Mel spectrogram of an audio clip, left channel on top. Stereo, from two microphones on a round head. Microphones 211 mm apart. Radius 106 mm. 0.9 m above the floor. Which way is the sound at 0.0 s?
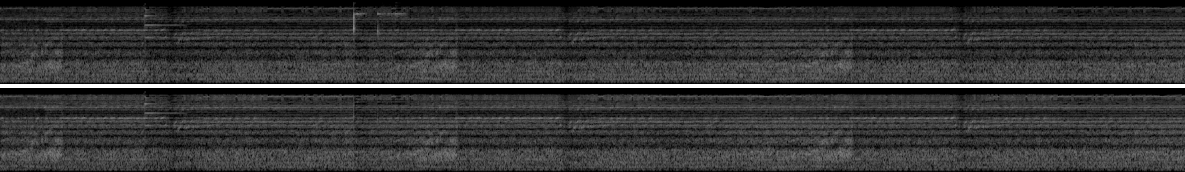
20° right (ahead or behind).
